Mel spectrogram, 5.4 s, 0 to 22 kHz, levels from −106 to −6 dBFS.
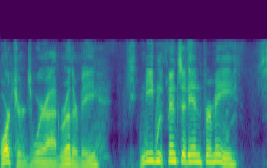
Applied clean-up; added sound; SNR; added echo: neural mask model Resemble Enhance denoiser.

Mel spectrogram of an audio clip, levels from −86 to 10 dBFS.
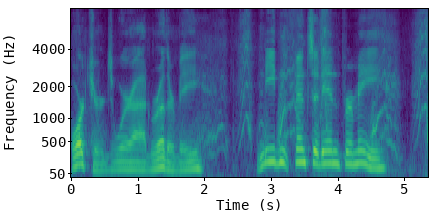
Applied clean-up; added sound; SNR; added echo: none; Zipper (clothing); 18 dB; none.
